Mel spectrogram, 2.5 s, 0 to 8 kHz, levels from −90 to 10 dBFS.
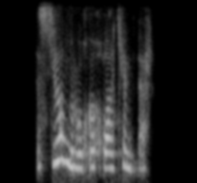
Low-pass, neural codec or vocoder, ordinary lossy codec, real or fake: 7.2 kHz; codec, 24 kHz, 1.5 kbps, HILCodec; Opus, 32 kbps; fake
